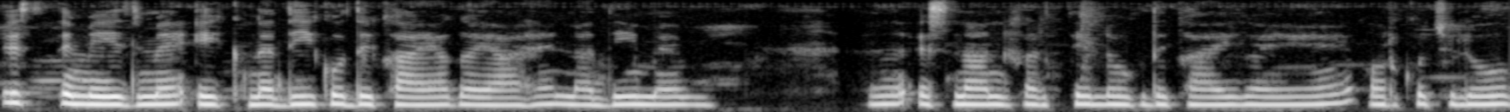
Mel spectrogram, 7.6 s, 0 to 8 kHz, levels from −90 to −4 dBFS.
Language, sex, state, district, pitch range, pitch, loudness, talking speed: Hindi, female, Jharkhand, Jamtara, 205-220 Hz, 210 Hz, -18 LUFS, 175 wpm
